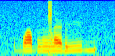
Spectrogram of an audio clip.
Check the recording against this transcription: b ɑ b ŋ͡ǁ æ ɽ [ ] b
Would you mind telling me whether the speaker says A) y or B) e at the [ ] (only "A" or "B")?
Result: A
